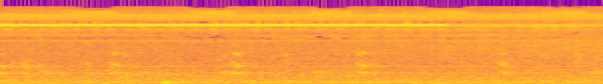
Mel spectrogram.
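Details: Crickets on a summer night in a forest, a loud, high, evenly pulsed trill and recurring higher chirps; the main trill stops after about four and a half seconds, leaving softer insect background.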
